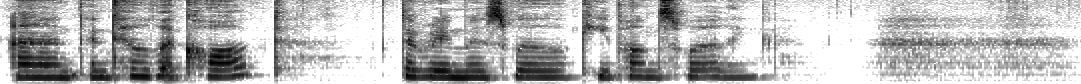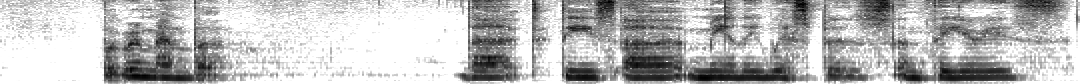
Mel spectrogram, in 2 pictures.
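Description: Lady doing a gossipy vampire salon stylist for asmr, super breathy whisper, mellow and unhurried, flatters you. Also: fairly high pitch. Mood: gossipy, intrigued. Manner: slow, hushed, conspiratorial, indulgent. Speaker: ASMR role-play performer. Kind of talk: whispered ASMR role-play. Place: small decorated indoor room.

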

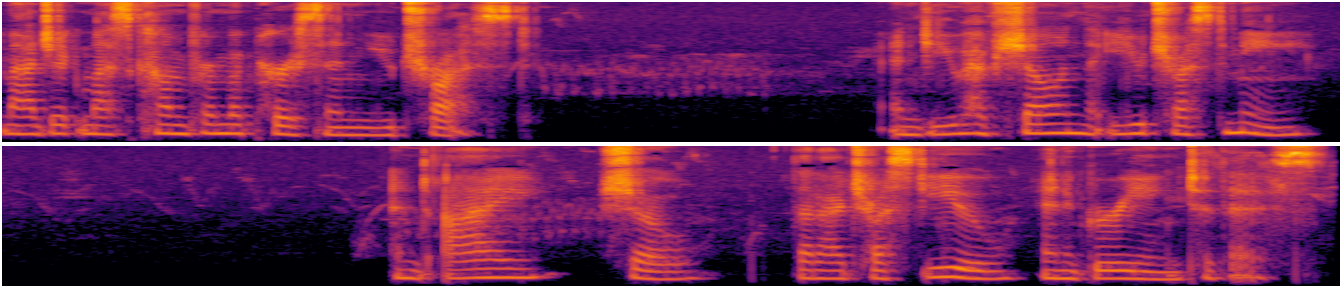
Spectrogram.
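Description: A solemn forest guardian played by a woman speaks in measured, formal phrases that slip into breathy whispers. The voice is dark and mellow, slow, and a little distant from the mic. It suits a fantasy audio drama. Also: fairly low pitch, flat delivery.

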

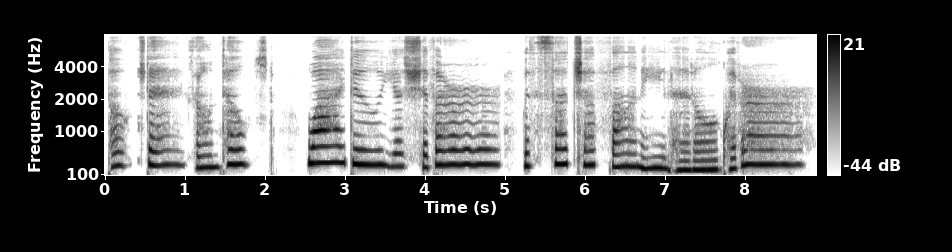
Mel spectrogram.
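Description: A woman's voice: high-pitched, extremely slow, darkish tone, dry recording, clean studio sound, pitched above the performer's own voice. A woman voicing a young badger girl in a storybook, plaintive and stubborn, childlike and given to little songs. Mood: singing. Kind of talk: storybook character voice.

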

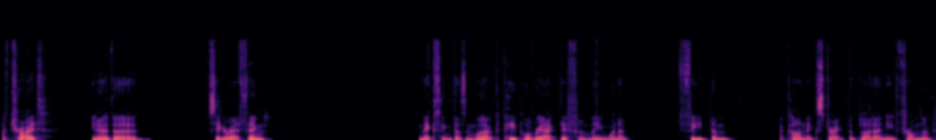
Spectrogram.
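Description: A man role-playing a troubled, uncertain male vampire in a tabletop game, speaking in a halting, hesitant way. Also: lowish voice, level tone, vocal fry, a little mellow. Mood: hesitant, confiding. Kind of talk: improvised tabletop role-play acting.

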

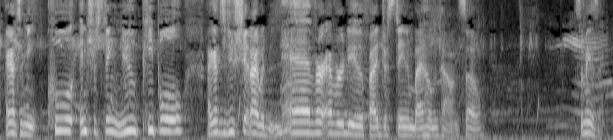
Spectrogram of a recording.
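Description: A woman's voice: medium pitch, a little fast, fairly bright tone, low-quality recording. A woman in her thirties chatting candidly to fans on a phone livestream from her couch at home. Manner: chatty, candid, laughs often. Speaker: singer answering fans on a livestream. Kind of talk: casual livestream chat. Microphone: phone held at arm's length.

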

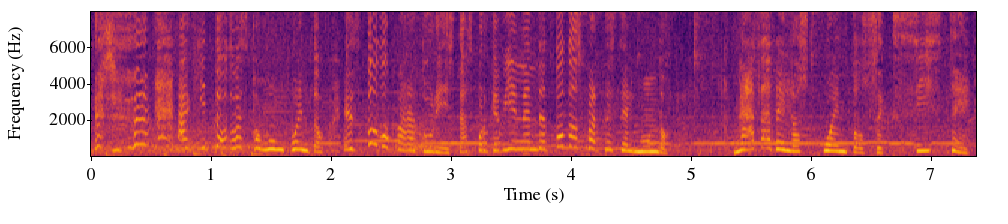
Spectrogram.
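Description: Excitable chatty cartoon girl, Latin American Spanish, very high, lively intonation. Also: normal speed. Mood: amused. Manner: bubbly, exclaiming. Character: excitable, chatty local girl, a young sorceress. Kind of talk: animated cartoon acting. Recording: music behind the voice.

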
